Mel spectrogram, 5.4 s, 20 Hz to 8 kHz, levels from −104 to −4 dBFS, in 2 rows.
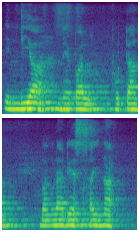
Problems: constant background noise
